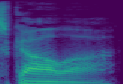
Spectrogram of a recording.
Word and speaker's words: Scala: In 2004, a Swiss professor named Martin Oderski released a new language called Scala, which I will pronounce Scala, and which compiles down to the same bytecode the JVM understands.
